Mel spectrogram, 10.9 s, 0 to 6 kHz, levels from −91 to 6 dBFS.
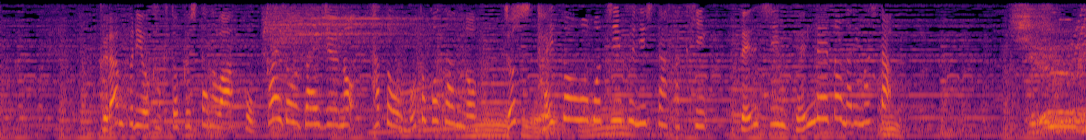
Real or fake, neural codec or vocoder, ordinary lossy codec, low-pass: real; none; none; 5.4 kHz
